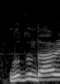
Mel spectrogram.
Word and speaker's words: Ludum Dare: It's a Ludum Dare. It's kind of the pronunciation. It's not like a dare. It's the Latin for give. So it's kind of Dare. So Ludum Dare, you can get to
